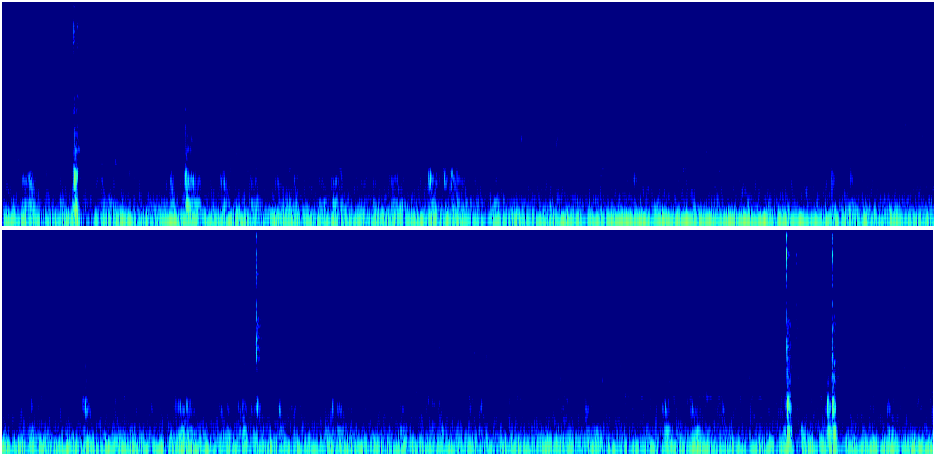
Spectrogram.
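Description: Metal picks click and scrape faintly inside a lock.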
